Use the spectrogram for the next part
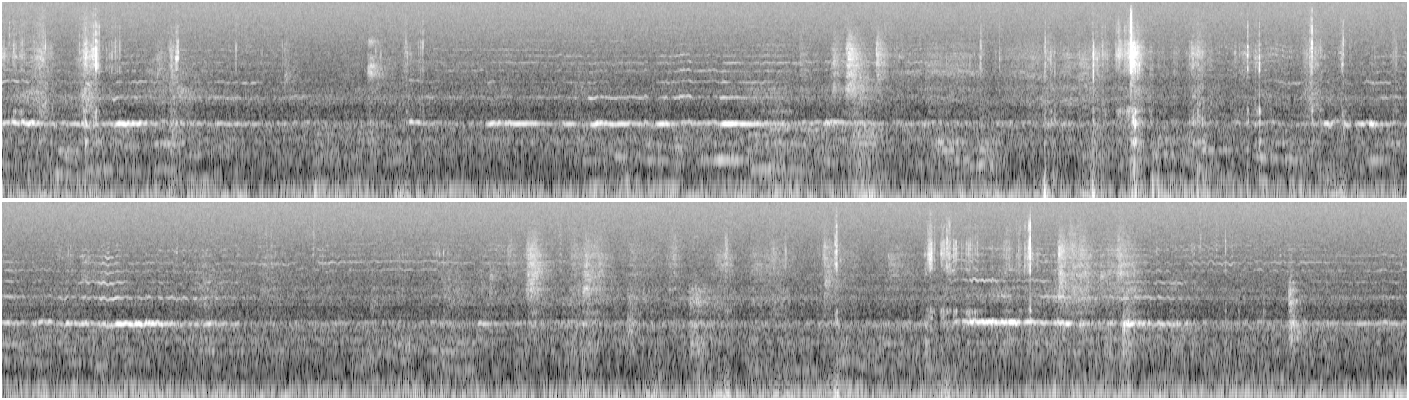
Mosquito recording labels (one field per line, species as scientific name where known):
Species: Aedes aegypti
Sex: female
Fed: unfed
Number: one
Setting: cup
